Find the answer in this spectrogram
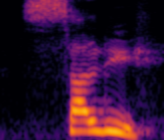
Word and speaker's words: salut: Ahora, ¿qué pasa si yo pronuncio la I con la boca cerrada? Vamos a hacer el ejercicio de pronunciarla con la boca abierta y llevarla hasta casi cerrada. Y el sonido donde me quedé aquí, U, es el sonido de esta letra. Entonces, la palabra es salut.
